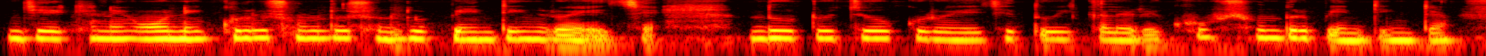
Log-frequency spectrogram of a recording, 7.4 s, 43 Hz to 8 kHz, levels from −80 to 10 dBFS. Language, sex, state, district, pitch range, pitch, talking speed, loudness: Bengali, female, Tripura, West Tripura, 205-230 Hz, 220 Hz, 120 wpm, -17 LUFS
